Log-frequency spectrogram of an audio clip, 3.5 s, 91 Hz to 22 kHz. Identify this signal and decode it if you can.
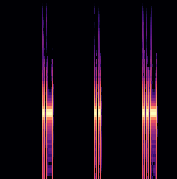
Morse code, heard as a keyed tone, about 30 wpm, spaced as for 9 wpm, 690 Hz. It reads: AIU
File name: Lesson 17e - Letter u - Three Characters 30wpm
